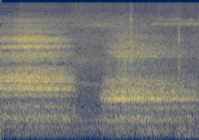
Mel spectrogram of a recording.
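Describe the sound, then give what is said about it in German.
A single deep breath, drawn in with a loud airy rush, then a brief pause and a long, noisy exhale, with no talking. “Ich weiß, nach diesem Schreck mit dem, Sie müssten was abnehmen, musste ich erstmal ganz tief durchatmen.”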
